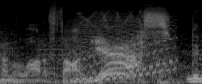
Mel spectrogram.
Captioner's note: power-Up sound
